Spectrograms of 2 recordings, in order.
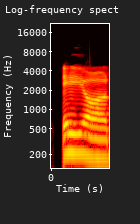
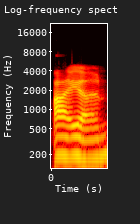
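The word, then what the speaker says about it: Aeion: We do have a majority of Aeon instead of Ion pronouncers, so well done.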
